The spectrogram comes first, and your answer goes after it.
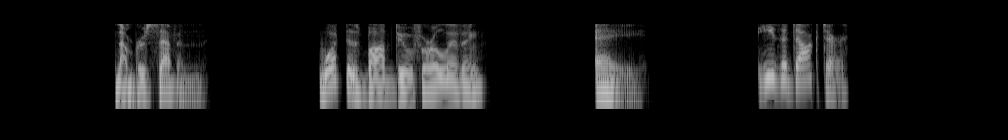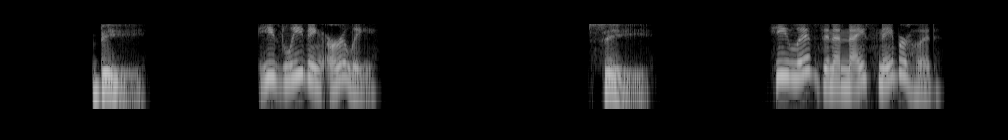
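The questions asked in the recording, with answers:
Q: What does Bob do for a living?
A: A: He's a doctor.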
